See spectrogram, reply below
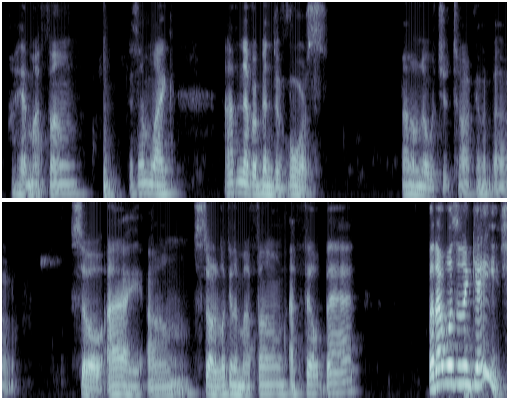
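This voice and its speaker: Bright-voiced chatty woman host. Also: extremely low pitch, vocal fry. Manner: chatty, tells self-deprecating anecdotes. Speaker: podcast host. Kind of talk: podcast interview conversation.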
